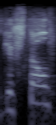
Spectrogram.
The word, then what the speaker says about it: Gestalt: And it's pronounced as Gestalt because in German, S and T, S before T is pronounced as Sh.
